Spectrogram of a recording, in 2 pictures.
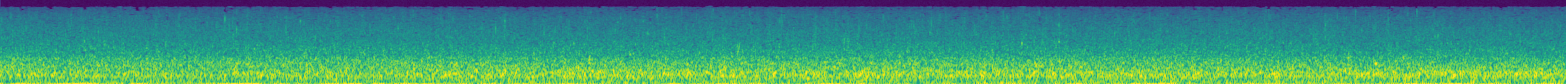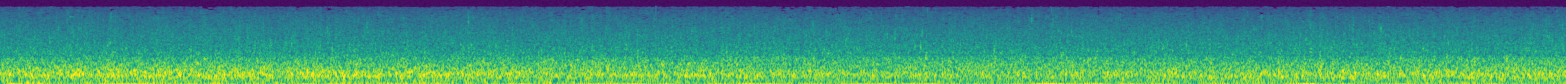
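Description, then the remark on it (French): Spring water splashes steadily over rock and runs into a stream, a continuous, dense babbling rush with no voices or pauses. “Vous pouvez entendre sa douce mélodie, l'eau jaillir de la source et rebondir sur la roche avant de couler sagement dans un ruisseau.”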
